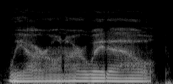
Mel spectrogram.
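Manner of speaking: Shoto announcing. A narrator's reading. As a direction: announce it quietly to the team. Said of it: "Shoto's voice announced".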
